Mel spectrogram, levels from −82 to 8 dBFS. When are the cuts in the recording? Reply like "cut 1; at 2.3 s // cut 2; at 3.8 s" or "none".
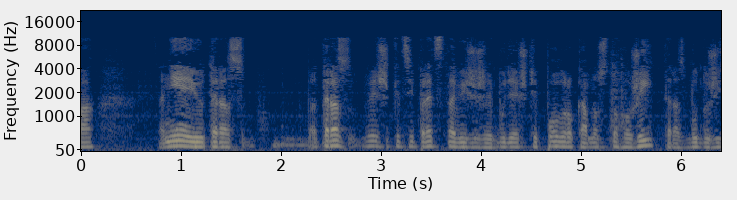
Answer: cut 1; at 3.1 s // cut 2; at 4.2 s // cut 3; at 5.1 s

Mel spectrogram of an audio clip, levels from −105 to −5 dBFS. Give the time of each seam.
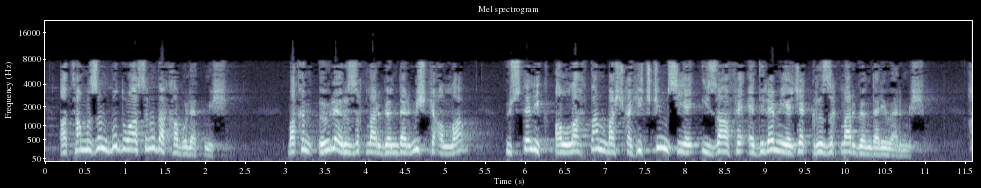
none

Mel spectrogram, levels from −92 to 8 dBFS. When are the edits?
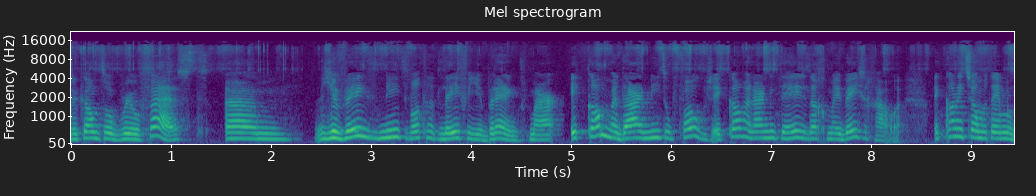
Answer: cut 1; at 2.3 s // cut 2; at 4.9 s

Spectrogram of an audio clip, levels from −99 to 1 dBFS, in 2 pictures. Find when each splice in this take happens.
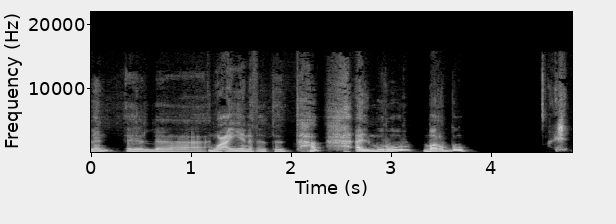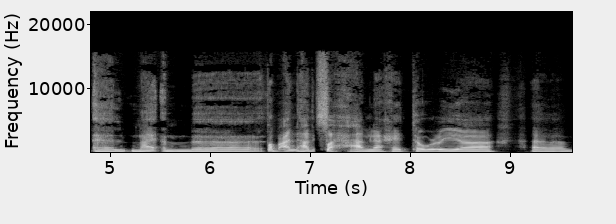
cut 1; at 1.2 s // cut 2; at 1.6 s // cut 3; at 6.5 s // cut 4; at 7.0 s

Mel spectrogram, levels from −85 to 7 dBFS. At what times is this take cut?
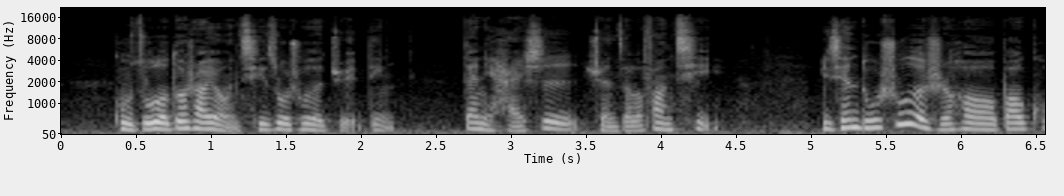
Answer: none

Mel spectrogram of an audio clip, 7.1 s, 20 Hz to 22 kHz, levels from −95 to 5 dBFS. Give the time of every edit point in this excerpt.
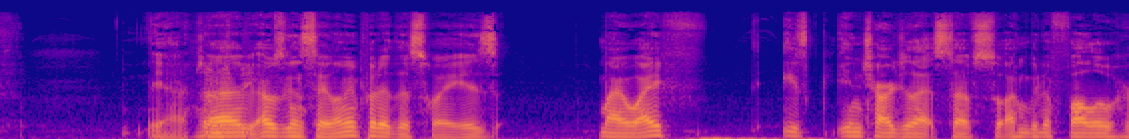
none

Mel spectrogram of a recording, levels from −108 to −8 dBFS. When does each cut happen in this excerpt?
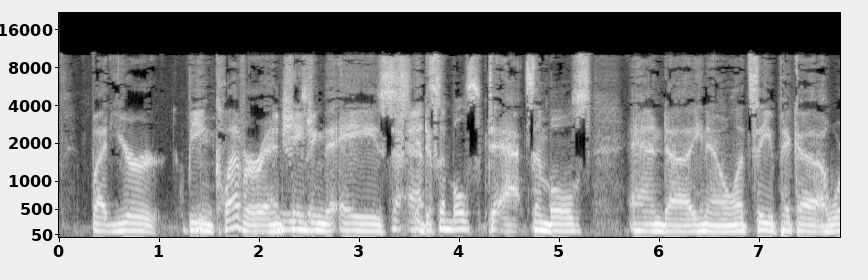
none

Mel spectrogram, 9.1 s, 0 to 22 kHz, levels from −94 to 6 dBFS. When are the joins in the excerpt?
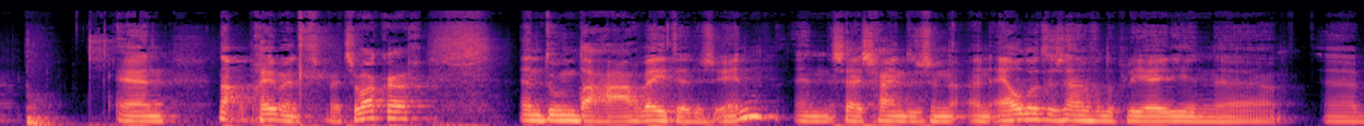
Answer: cut 1; at 3.9 s // cut 2; at 5.5 s

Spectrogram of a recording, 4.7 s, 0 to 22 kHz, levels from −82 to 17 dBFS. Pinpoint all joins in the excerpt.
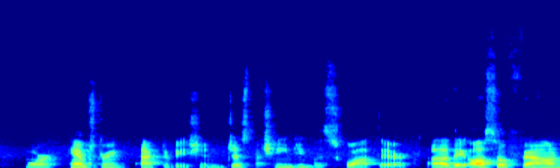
cut 1; at 1.1 s // cut 2; at 2.1 s // cut 3; at 2.6 s // cut 4; at 3.5 s

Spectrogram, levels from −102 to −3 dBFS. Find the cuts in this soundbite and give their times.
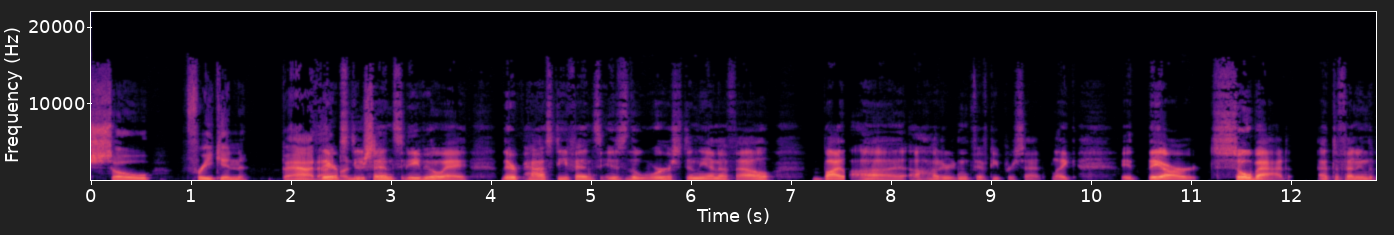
cut 1; at 2.5 s // cut 2; at 3.1 s // cut 3; at 7.5 s // cut 4; at 10.5 s // cut 5; at 11.1 s

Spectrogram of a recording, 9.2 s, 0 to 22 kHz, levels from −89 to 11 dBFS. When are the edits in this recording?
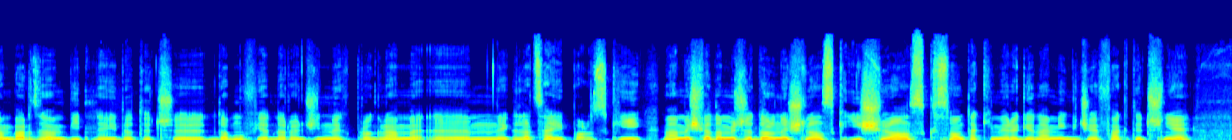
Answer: cut 1; at 3.8 s // cut 2; at 4.9 s

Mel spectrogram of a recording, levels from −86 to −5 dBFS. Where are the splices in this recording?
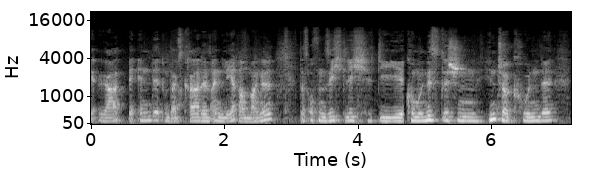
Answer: cut 1; at 1.3 s // cut 2; at 1.8 s // cut 3; at 3.2 s // cut 4; at 4.7 s

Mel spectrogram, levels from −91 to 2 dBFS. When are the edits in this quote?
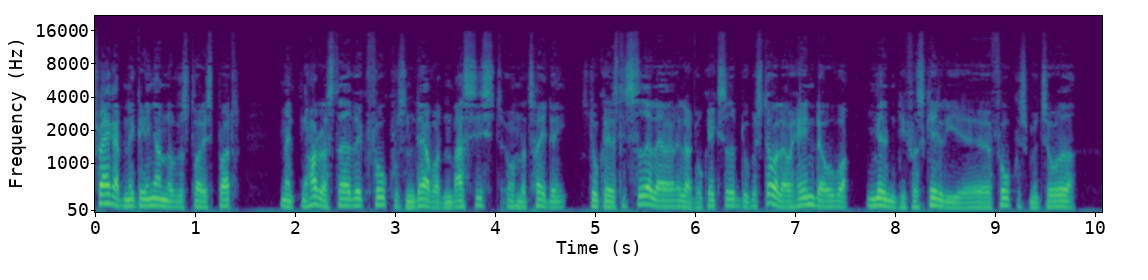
cut 1; at 4.8 s // cut 2; at 7.6 s

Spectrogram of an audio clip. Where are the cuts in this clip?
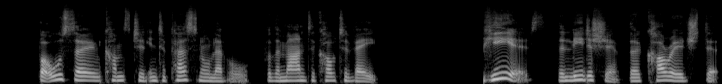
cut 1; at 1.0 s // cut 2; at 1.5 s // cut 3; at 4.8 s // cut 4; at 6.3 s

